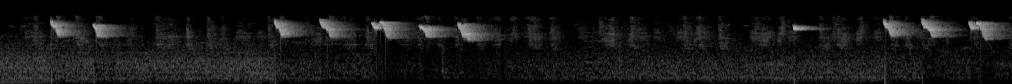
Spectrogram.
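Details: A caged saffron finch beside just-hatched chicks: clusters of piercing high notes, each sliding downward, delivered in quick runs broken by short pauses, with a faint softer note midway.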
